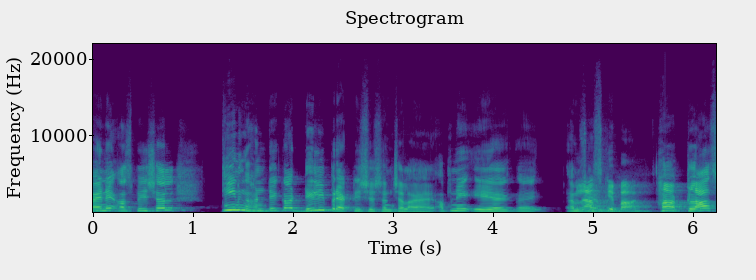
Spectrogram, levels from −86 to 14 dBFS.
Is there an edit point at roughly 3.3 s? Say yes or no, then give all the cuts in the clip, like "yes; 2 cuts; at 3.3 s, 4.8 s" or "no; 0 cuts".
no; 0 cuts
